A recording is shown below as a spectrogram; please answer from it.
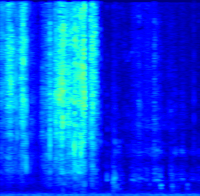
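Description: Tissue paper crinkling as hands pull the wrapping off a small loupe: a soft rustle of small crackles, strongest a little under a second in.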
